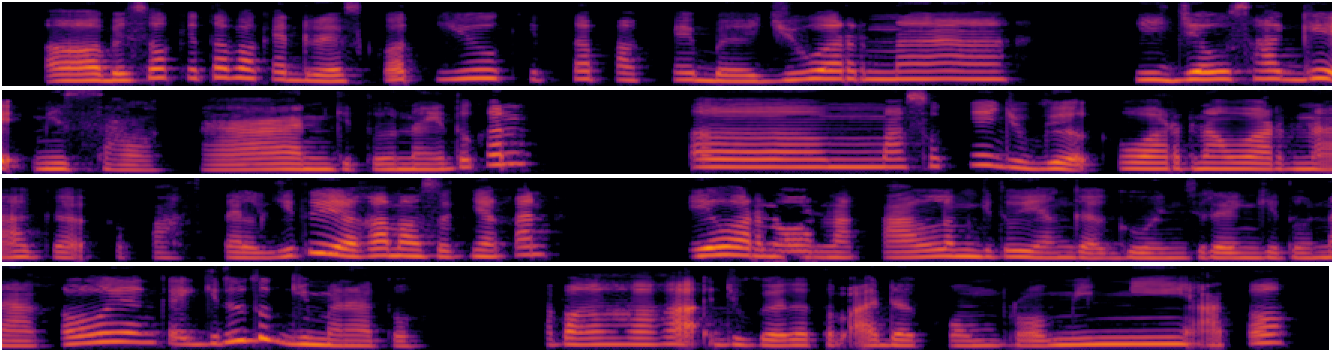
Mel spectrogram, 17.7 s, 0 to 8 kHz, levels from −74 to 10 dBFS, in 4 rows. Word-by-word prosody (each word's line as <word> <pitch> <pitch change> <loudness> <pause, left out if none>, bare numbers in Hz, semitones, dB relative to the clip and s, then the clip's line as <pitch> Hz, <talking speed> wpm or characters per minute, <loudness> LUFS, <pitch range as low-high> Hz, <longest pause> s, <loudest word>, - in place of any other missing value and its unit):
eee, 215 +2 +5
besok 315 +8 +1
kita 320 +2 0
pakai 295 -5 +1
dress 205 -3 0
code - - -5
yuk 290 +3 0
kita 265 0 -7
pakai 240 -1 -6
baju 205 0 -1
warna, 270 -1 +2 0.6
hijau 250 +2 +5
sage 275 0 +1
misalkan 185 0 -1
gitu. 190 0 -6
Nah 190 0 -1
itu 230 - -3
kan, 360 +4 +1 0.6
mmm, 270 0 +2
masuknya 295 +5 -2
juga 210 -5 +1
ke - - -30
warna-warna 210 -1 +1
agak 195 -2 -7
ke - - -17
pastel 185 +1 -7
gitu 235 - +1
ya 275 - +8
Kak 245 +2 +3
maksudnya 220 -1 0
kan, 280 +3 -1 0.5
dia 255 - +7
warna-warna 205 -7 0
kalem 210 +4 +1
gitu 215 0 -1
yang 185 -3 0
gak 170 -3 -3
gonjreng 175 0 -3
gitu 175 -1 -6
nah 175 -1 -3
kalau 245 +8 +1
yang 320 - +2
kayak 225 -7 -4
gitu 335 - +4
tuh 435 - +5
gimana 205 -6 +2
tuh? 170 -2 -8 0.4
Apakah 220 +1 0
Kakak 225 +1 +2
juga 195 -3 -1
tetap 195 -1 -3
ada 190 0 0
kompromi 185 +2 -3
nih? 235 0 +2
Atau, 285 - -2
215 Hz, 185 wpm, -23 LUFS, 190-265 Hz, 0.6 s, ya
